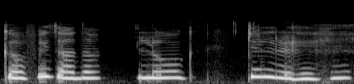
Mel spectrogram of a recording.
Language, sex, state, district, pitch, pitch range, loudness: Hindi, female, Himachal Pradesh, Shimla, 300 Hz, 285-315 Hz, -12 LUFS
